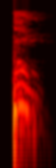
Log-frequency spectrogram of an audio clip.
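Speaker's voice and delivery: sudden, very loud "boom" sound effect; explosive boom. Retold or imitated. Preacher mimics authorities kicking in the door, explosive boom. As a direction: burst out with a high, booming bang.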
